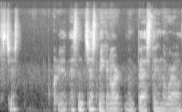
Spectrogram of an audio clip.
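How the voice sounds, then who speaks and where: A man with a Northern Irish accent speaks at a fairly low pitch. His voice is somewhat breathy and his pace fairly slow. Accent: Northern Irish, softer North Down. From Northern Ireland, Newtownards, North Down. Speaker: artist. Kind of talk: live painting demonstration. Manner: casual, chatty.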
